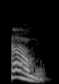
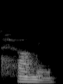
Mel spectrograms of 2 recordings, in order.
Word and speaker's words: caramel: Most Americans are like, oh, it's caramel. That's caramel. It's literally C-A-R-A. not CAR. Or hang on, how does some Americans say it? Caramel? Caramel, just drop the second A.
